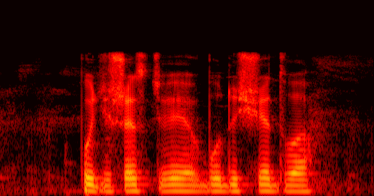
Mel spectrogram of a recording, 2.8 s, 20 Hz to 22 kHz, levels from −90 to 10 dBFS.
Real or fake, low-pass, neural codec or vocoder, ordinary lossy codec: real; 7.2 kHz; none; none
